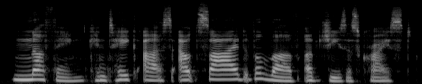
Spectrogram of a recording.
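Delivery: ordinary talk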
